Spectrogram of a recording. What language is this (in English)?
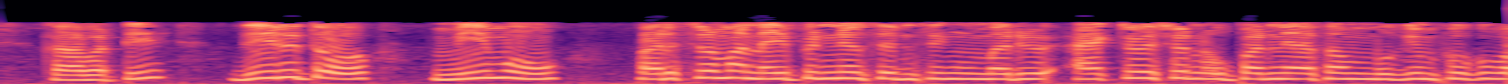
Telugu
